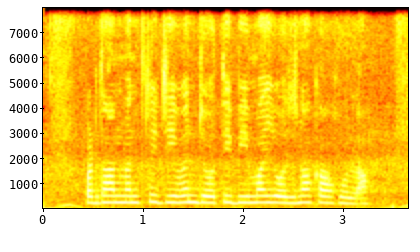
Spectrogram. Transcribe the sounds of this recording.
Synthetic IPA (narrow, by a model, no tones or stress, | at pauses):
pɾəd̪ʱaːnmənt̪ɾiːd͡ʒiːʋənd͡ʒoːt̪iːbiːmaːjoːd͡ʒnaːkaːɦoːlaː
